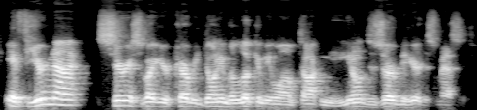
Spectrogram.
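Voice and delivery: ordinary talk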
